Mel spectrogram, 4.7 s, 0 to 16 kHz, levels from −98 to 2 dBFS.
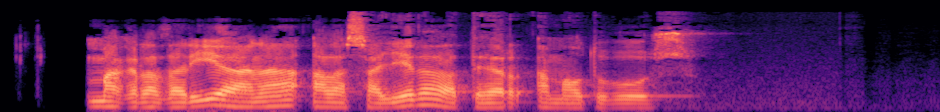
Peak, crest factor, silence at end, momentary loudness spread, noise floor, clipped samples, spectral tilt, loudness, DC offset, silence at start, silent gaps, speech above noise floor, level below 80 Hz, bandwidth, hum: -2 dBFS; 16 dB; 1.2 s; 9 LU; -65 dBFS; under 0.1%; -2.5 dB/octave; -17 LUFS; under 0.1%; 0.45 s; none; 48 dB; -60 dBFS; 11.5 kHz; none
